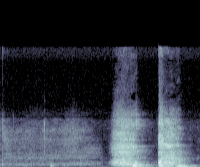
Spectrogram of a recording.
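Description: A man coughs twice in quick succession, a little over a second in.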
